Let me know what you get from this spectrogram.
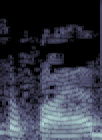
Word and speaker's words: Sophia: So I want to show you where I met Sophia, and I'm saying Sophia because that's how you say it in the East.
